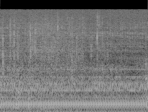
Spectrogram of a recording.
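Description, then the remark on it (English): A steady mechanical hum from an espresso machine brewing Illy coffee beans, with a constant low drone and strong tonal bands, plus a soft watery hiss and trickle layered on top as the machine leaks. No one speaks. “Probably hear the espresso machine.”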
